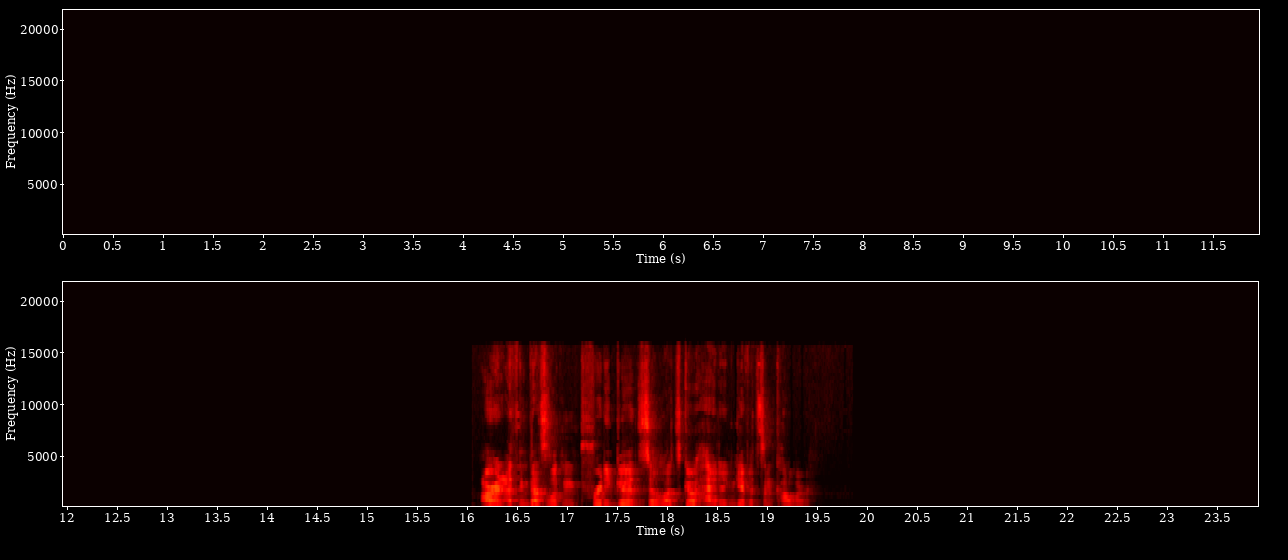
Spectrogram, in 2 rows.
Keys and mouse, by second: 0.2 middle click, 1.0 click, 1.0-8.0 typing, 1.2 click, 3.5-4.1 drag, 9.2-10.6 typing, 11.1 Delete, 12.4-16.0 typing, 12.7 middle click, 13.5 middle click, 13.8 middle click, 13.9 right click, 15.4 middle click, 20.6 click, 22.9 c, 23.5 middle click.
